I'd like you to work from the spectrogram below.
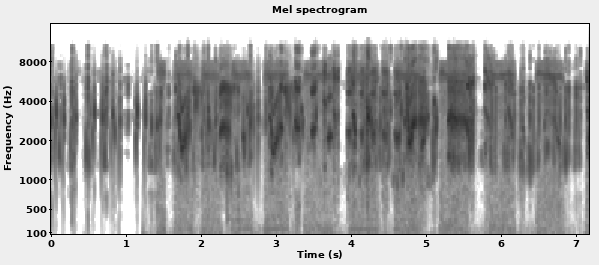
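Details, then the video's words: White-nest swiftlet lure call, Kaltimtara type, used for swiftlet houses in East Kalimantan. Flickering high chirps open the sound, then it swells into dense, buzzy twittering in ragged bursts. "Suara panggil kaltimtara"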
